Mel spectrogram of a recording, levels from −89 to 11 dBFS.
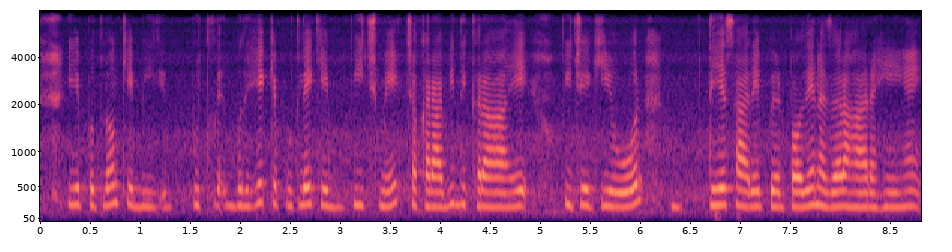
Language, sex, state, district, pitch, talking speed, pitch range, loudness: Hindi, female, Maharashtra, Nagpur, 225 Hz, 150 wpm, 215-240 Hz, -17 LUFS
